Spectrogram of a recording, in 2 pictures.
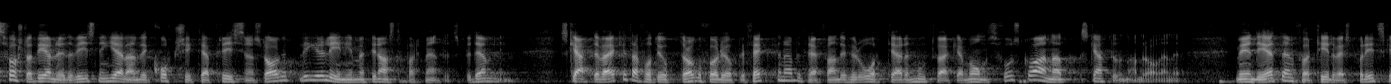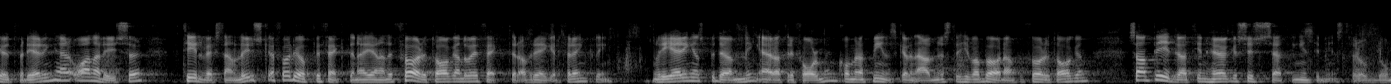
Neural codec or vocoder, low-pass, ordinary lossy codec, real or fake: none; 7.2 kHz; Opus, 32 kbps; real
